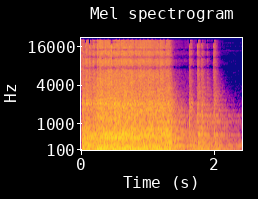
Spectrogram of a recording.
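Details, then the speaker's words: Running clothes dryer: harsh, rapid clattering scrape as the spinning drum catches an edge of sheet metal bent up, probably by a screw that fell inside; fixed with a spud bar and screwdriver. "See that piece of metal? Somehow a screw had probably fell down in there. Spinning around and it caught this edge of this metal right here and it's bent it up and that's what's making that noise."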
